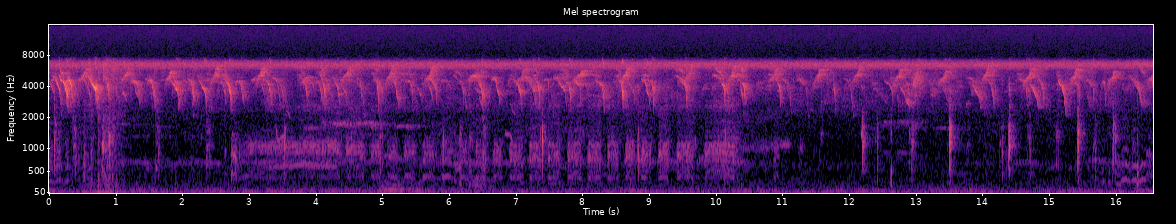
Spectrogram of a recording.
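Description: Many birds chirping continuously in quick, high, falling notes, with a lower, rapid run of calls through the middle. A few sharp clicks come near the end.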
